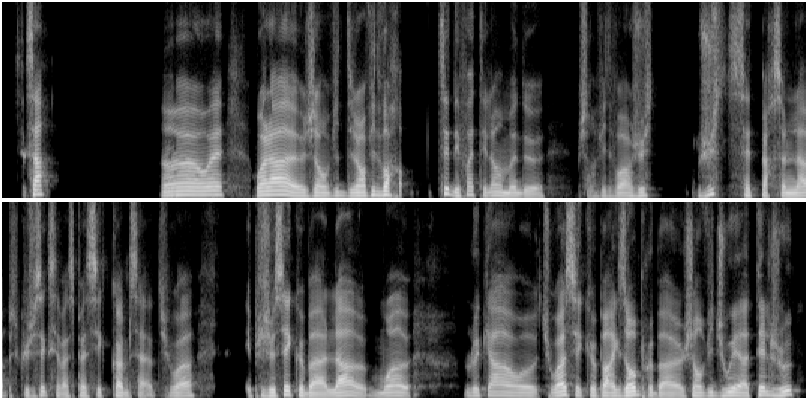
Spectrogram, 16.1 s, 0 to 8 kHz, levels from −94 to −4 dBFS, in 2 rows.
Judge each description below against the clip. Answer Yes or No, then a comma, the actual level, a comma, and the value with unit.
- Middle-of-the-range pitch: No, low, 130 Hz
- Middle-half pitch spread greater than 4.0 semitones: No, average, 3.5 semitones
